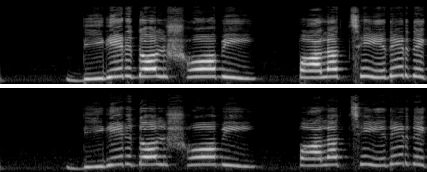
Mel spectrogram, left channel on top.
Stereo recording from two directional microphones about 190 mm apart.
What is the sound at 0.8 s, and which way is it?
A man's voice, 25° left (ahead or behind).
